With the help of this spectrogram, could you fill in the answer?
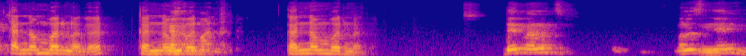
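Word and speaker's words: Kannamwar Nagar: It's Karamvar Nagar. No, it is pronounced as Kannambar Nagar.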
